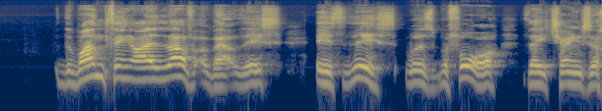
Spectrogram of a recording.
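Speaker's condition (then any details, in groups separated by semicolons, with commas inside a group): ALS; speech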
